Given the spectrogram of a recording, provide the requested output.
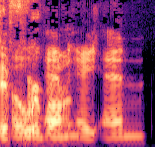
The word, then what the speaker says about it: Oman: It's O M A N. Uh, o M A N. It's I believe it's Oman.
